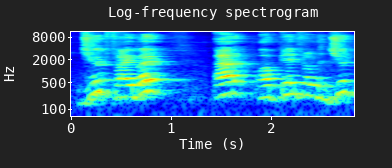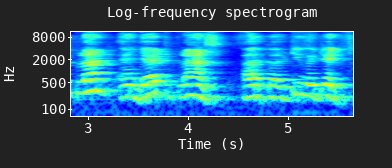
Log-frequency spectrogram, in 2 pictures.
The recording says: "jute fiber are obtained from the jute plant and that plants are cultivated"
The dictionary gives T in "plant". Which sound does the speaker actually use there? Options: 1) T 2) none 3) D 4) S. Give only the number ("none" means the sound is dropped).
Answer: 1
